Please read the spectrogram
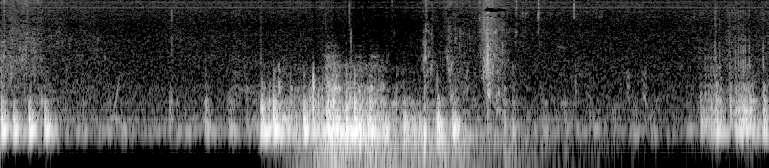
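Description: Noise from a kayak on the water, coming in bursts: a loud one about two and a half seconds in that lasts some two seconds, and another starting near the end.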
